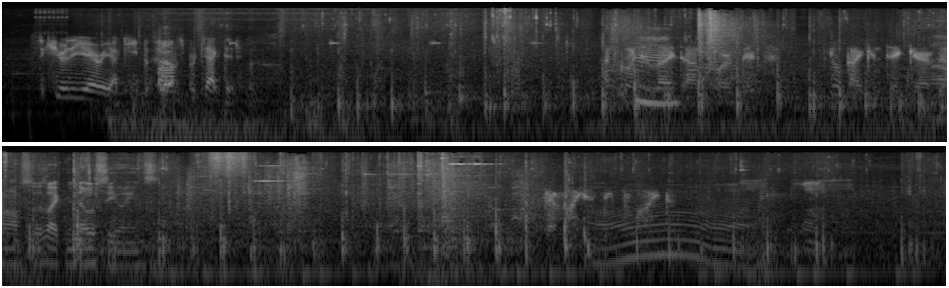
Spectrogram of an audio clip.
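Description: Footsteps thud on wooden floors.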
